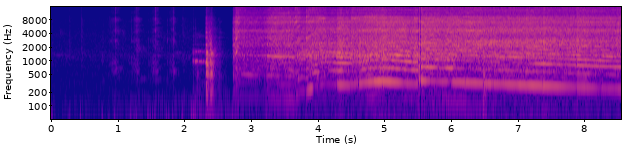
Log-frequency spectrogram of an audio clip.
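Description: A loud knock about two seconds in, then an electric wood router running and cutting along the edge of a wooden board, its motor pitch slowly sagging as it works.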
